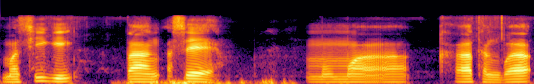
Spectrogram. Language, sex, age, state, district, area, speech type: Manipuri, male, 45-60, Manipur, Churachandpur, urban, read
